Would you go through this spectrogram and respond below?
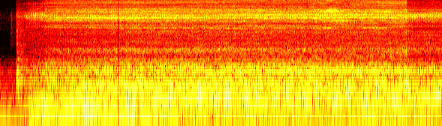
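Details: Home demonstration of a nebulizer machine with face mask: a steady mechanical hum and buzz from the compressor running without pause as it turns liquid medicine into mist; nebulizer compressor running.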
